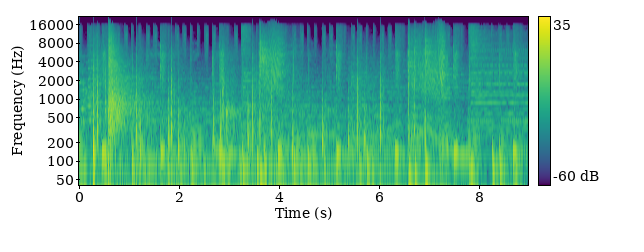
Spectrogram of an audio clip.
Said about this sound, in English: Oh, I shouldn't have bought the jumbo pack. So many fireworks. There's so many fireworks.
